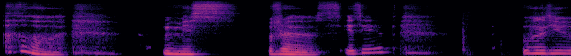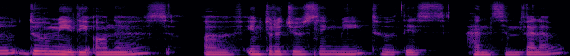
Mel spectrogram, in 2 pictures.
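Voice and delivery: slow, refined society lady; coy, drawn-out formal request with pauses; courtly lady Violette. Acted. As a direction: play a grand lady asking for an introduction.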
